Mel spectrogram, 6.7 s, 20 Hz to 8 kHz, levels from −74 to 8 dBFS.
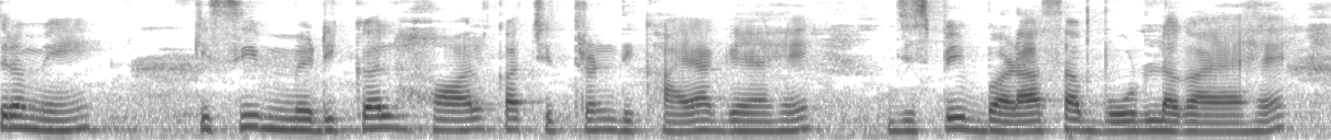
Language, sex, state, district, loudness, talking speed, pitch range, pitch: Hindi, female, Bihar, Sitamarhi, -23 LUFS, 135 wpm, 155-185 Hz, 170 Hz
